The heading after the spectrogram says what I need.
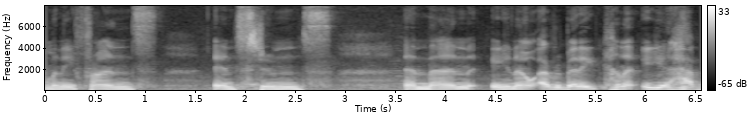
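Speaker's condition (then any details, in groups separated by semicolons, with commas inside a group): Primary lateral sclerosis; was garbled, slurred, voice tired by evening, words caught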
